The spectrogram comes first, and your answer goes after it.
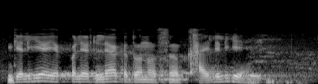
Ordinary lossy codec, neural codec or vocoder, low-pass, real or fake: none; none; 5.4 kHz; real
